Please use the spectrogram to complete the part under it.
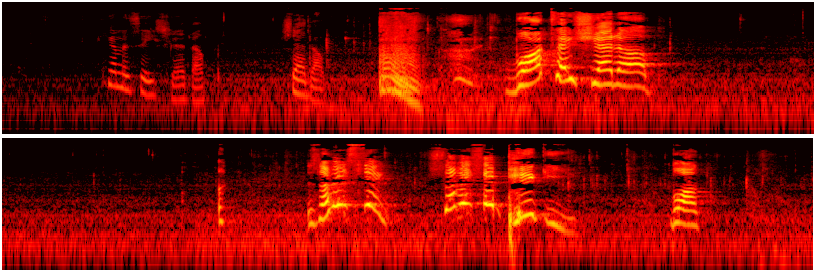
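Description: A young girl talks animatedly close to the microphone.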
